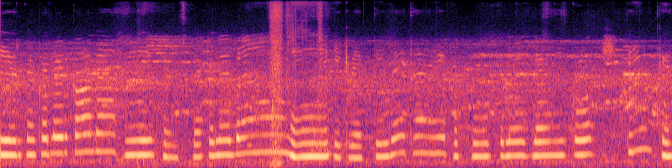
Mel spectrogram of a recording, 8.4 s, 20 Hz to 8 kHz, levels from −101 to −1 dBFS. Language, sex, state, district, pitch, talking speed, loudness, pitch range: Hindi, female, Rajasthan, Bikaner, 255 Hz, 120 wpm, -16 LUFS, 235-285 Hz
